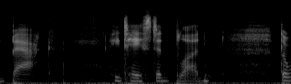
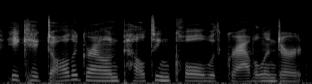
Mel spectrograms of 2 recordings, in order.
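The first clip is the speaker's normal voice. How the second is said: plain reading voice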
